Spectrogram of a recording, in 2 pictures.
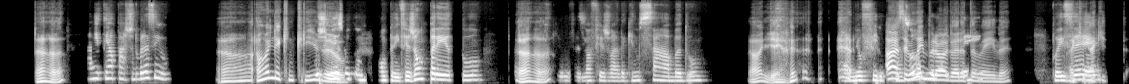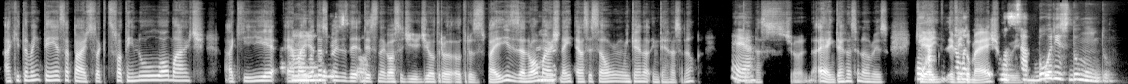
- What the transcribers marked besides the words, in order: distorted speech; laugh
- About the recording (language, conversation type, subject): Portuguese, unstructured, Como você costuma passar o tempo com sua família?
